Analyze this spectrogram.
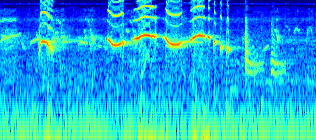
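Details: Lure song from a vigorous Oriental magpie-robin, aimed at stirring lazy birds to answer: a rich warbled phrase of looping whistles lasting over a second, ending in a few lower, falling chirps.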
